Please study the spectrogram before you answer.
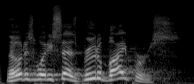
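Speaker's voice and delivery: high, loud pulpit cry; fiery preaching. Acted. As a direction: hurl it at the crowd like John. Preacher quotes John, raised.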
